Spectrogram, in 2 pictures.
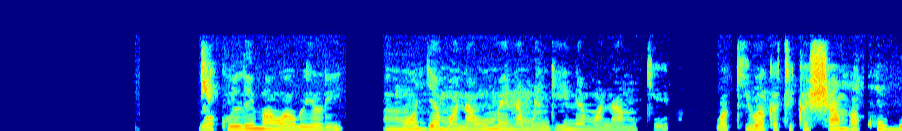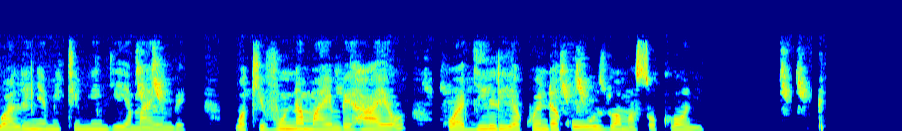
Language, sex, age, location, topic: Swahili, female, 18-24, Dar es Salaam, agriculture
